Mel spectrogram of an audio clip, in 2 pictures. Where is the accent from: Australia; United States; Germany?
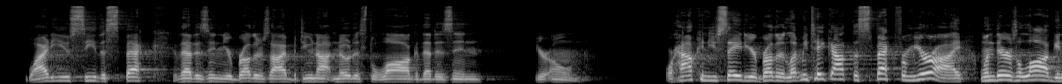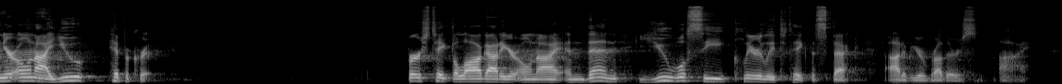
United States; New Jersey; even though I'm born and raised in South Jersey, it wasn't on the Garden State Parkway.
